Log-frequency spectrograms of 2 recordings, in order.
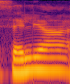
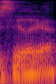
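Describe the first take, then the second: First: The name is said with Latin American pronunciation. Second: The name is said with American English pronunciation. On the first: "If we were saying it like in a Latin American accent" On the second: "everyone here calls her Celia"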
